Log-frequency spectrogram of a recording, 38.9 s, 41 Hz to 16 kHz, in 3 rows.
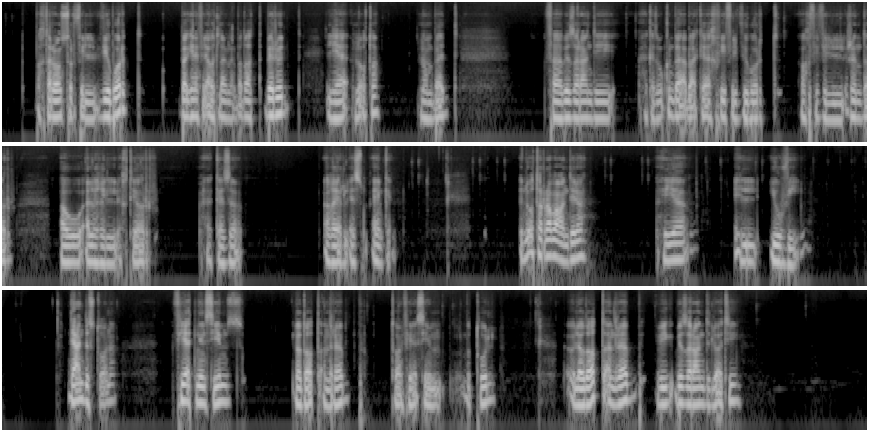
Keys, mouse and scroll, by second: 0.0 drag, 0.4 click, 5.5 KP_Decimal, 9.3 click, 10.8 click, 11.6 click, 12.0 click, 12.5-13.7 drag, 13.7-15.1 scroll down 2, 14.2-15.1 drag, 16.2 click, 17.8 click, 17.9-19.1 drag, 19.9 click, 20.3 click, 21.9-22.6 drag, 23.0 scroll down 2, 23.4 shift+middle drag, 24.2 click, 24.5 scroll up 1, 25.1 shift+middle drag, 25.5 ctrl+middle click, 25.9 shift+middle click, 26.3-26.7 scroll up 1, 26.7 Tab, 27.2 scroll down 1, 27.5 a, 29.8 u, 31.4 middle click, 32.5 alt+shift+middle click, 35.7 click, 37.9-38.9 drag.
